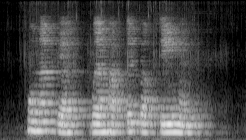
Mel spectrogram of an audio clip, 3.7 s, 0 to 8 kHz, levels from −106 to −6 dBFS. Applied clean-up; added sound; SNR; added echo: neural separator model SepFormer DNS4.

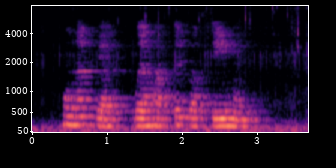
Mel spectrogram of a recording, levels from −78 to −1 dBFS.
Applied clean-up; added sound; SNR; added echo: none; Liquid; 15 dB; reverberation time 0.8 s.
